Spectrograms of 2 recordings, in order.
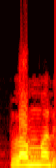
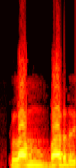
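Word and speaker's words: plumber: யூ எம் பி ஆர் பிளம்மர் இது பிளம்மர் பிளம்மர் பிளம்பர் இல்ல அது பி உச்சரிய விடாது பிளம்பிங் வொர்க் அது பிளம்பிங்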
